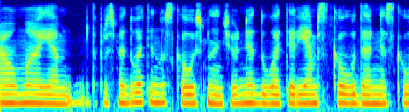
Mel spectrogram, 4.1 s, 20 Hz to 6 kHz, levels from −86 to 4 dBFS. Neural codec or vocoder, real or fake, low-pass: none; real; 5.4 kHz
